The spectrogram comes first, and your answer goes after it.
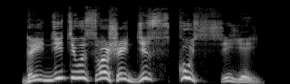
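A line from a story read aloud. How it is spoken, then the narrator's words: Yelling. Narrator (Russian): заорал капитан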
